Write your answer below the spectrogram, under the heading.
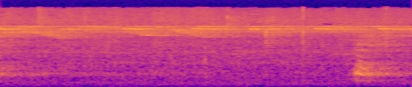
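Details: Rhinoceros hornbill giving a single brief nasal honk near the end, against a constant high-pitched insect hum.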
